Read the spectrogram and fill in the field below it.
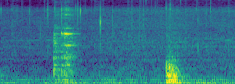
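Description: Mustard seeds, cumin and dried red chillies fry in hot oil for a tempering, giving a faint sizzle with two brief bursts of stirring or crackling, quiet and close.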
